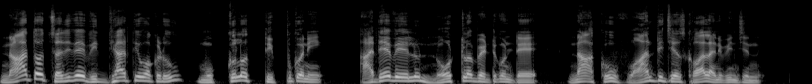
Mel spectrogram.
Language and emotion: Telugu, disgusted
